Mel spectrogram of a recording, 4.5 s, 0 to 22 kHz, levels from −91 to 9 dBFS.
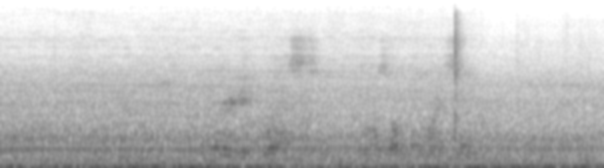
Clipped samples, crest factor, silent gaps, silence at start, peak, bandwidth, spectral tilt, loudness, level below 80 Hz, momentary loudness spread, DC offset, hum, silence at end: under 0.1%; 14 dB; none; 0 s; -16 dBFS; 16 kHz; -5.5 dB/octave; -34 LUFS; -32 dBFS; 3 LU; under 0.1%; none; 0 s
